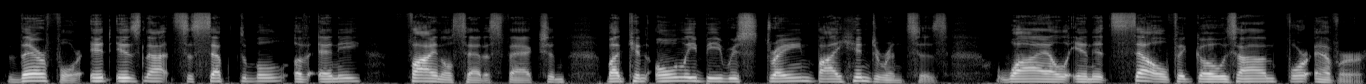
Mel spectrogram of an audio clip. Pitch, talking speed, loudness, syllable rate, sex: 130 Hz, 105 wpm, -19 LUFS, 3.6 syllables/s, male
